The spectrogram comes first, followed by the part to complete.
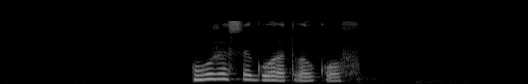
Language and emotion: Russian, neutral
